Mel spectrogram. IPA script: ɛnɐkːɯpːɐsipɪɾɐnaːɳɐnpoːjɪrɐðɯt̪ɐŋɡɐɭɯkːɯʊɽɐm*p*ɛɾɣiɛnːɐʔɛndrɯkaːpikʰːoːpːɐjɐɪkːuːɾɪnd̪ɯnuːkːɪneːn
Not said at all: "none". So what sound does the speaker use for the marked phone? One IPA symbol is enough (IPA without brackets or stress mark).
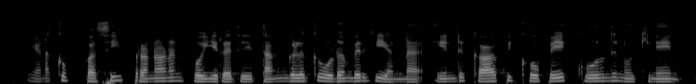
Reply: b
